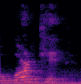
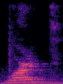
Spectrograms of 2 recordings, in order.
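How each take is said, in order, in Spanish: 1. La terminación añade una sílaba con vocal. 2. La terminación no añade sílaba ni vocal. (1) "con frecuencia la leemos, stop it o work it. No, no es eso" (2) "Vamos a quitar el sonido de la E ahí"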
